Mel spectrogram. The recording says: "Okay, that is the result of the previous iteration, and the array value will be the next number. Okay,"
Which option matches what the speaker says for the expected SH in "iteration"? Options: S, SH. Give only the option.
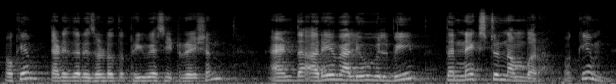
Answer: SH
